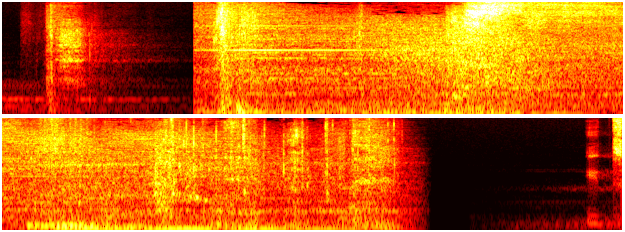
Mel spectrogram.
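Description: A monster growls and roars loudly.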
